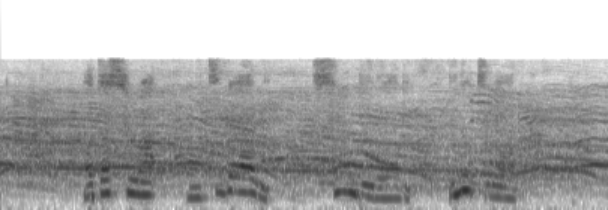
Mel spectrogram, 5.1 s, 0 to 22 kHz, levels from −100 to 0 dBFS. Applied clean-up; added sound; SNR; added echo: none; Crowd; -1 dB; reverberation time 0.1 s.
